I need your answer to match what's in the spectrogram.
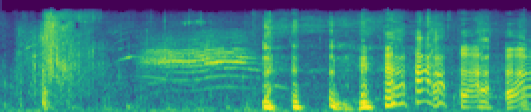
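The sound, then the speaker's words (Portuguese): A female mother cat meows with a long, wavering, drawn-out cry, followed by a rapid series of short, insistent meows in quick succession, fairly loud with no talking. “A sua gata me atacou. É a gata mãe.”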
